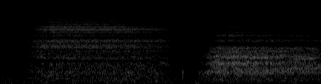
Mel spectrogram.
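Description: A deep breath held through a yoga twist: a long, airy inhale, a brief pause, then a second sustained rush of breath, close and soft, with no talking.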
